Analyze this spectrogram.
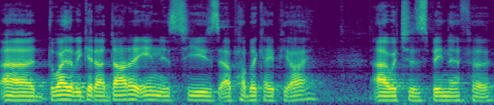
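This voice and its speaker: With an Australian accent, a man talks at a fairly quick pace. His voice is fairly low, in a monotone, flat intonation. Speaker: conference speaker, front-end engineer. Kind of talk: conference talk. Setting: stage with audience. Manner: frequent fillers (um, uh).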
